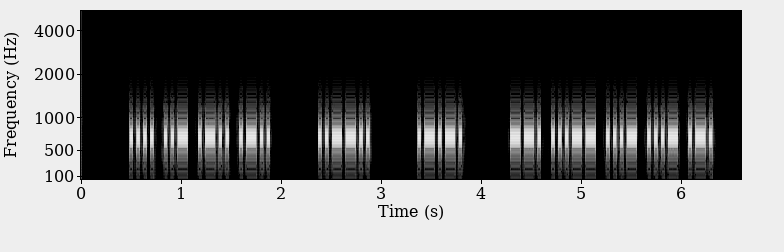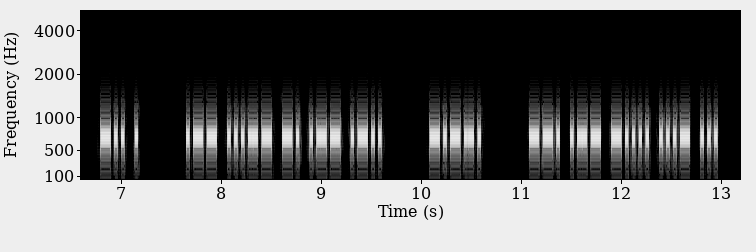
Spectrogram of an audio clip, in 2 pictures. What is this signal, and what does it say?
Morse code, heard as a keyed tone, about 34 wpm, 700 Hz. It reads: HULL ? <AR> G3VVR DE W3NWL <KN> GW6VS
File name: UK MASTER QSOs TRAINING / 35WPM / UK MASTER QSOs 0015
